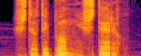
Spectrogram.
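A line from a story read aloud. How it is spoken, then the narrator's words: Hot whisper. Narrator (Russian): Сказанная горячим шепотом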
